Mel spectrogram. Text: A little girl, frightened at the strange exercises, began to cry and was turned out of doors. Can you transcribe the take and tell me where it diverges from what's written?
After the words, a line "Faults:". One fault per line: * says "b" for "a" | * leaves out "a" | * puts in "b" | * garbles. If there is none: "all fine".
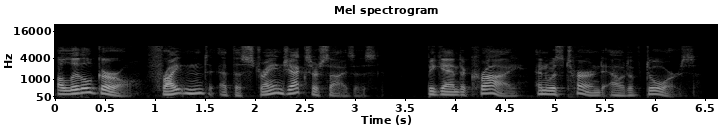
A little girl, frightened at the strange exercises, began to cry and was turned out of doors.
Faults:
all fine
